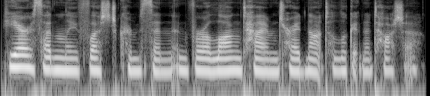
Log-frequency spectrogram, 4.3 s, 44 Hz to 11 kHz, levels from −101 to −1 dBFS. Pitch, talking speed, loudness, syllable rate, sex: 195 Hz, 210 wpm, -19 LUFS, 5.3 syllables/s, female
